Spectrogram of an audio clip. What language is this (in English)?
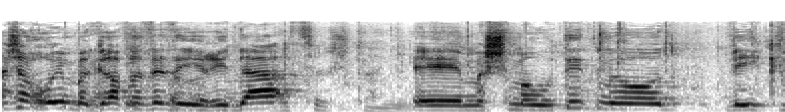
Hebrew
